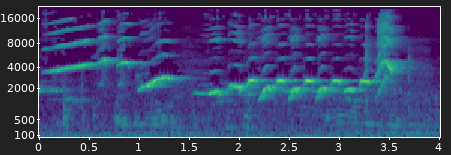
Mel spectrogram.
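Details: Caged Aceh white-rumped shama singing a rapid, varied run of clear whistled notes, some sliding up or down, the pitch stepping higher toward the end, with faint low background hum.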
